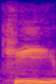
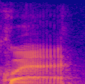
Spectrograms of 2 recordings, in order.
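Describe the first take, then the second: First: The word sounds like 'key', with no w. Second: The word sounds like 'kway', with a w. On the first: "I suppose it's pronounced key" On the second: "I prefer pronouncing it as queer"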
